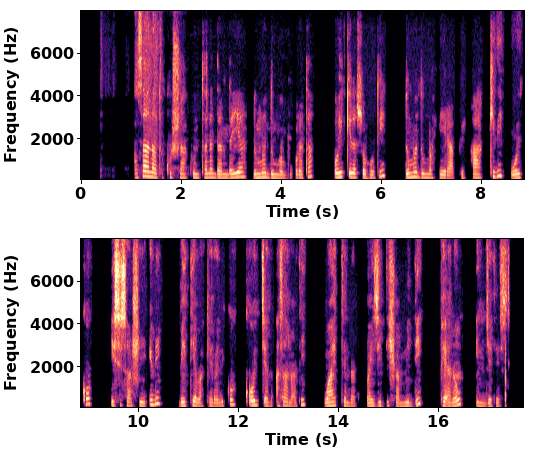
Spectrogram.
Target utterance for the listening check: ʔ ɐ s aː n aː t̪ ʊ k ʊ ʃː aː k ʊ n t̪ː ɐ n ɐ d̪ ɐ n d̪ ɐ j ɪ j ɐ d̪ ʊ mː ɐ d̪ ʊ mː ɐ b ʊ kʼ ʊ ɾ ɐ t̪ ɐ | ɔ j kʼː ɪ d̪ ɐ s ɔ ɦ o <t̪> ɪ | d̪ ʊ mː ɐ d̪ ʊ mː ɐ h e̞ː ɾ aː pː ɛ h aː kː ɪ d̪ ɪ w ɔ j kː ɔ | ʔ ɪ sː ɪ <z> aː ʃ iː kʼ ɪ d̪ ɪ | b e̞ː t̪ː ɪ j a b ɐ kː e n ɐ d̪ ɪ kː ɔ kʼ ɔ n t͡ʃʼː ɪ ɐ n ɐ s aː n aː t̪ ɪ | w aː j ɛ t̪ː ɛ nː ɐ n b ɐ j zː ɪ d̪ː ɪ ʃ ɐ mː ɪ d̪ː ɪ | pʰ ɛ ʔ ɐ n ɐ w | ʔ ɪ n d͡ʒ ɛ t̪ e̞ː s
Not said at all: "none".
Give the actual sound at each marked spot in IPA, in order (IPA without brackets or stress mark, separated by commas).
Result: t̪, s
